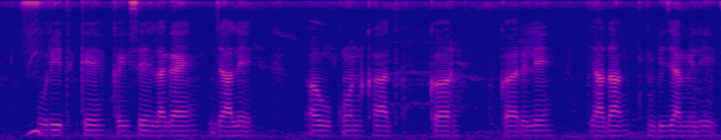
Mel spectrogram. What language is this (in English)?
Chhattisgarhi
